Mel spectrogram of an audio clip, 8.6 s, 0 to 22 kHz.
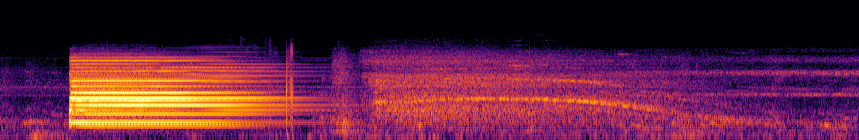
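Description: Rinkai Line 70-000 series train sounding its horn: one loud blast of about two seconds that tails off and stops abruptly. Then the train pulls out, its running noise rising, with a whine that climbs slightly and then falls in pitch as it moves off.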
